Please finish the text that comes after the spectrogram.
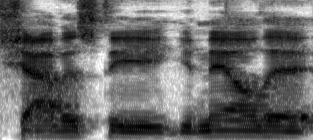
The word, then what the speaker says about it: Chavoustie: your number one just because of the pr pronunciation of my last name I me you got it 100% it's shavy you nailed it it's it's so hard to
